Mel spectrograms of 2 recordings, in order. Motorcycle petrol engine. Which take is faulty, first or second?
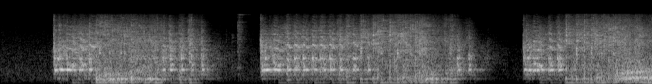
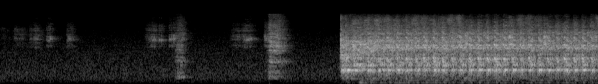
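second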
